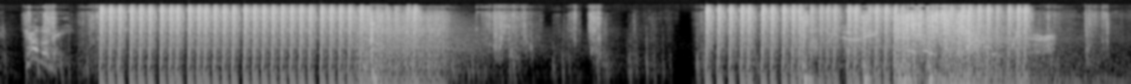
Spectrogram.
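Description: Rapid automatic rifle fire rattles in quick bursts.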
